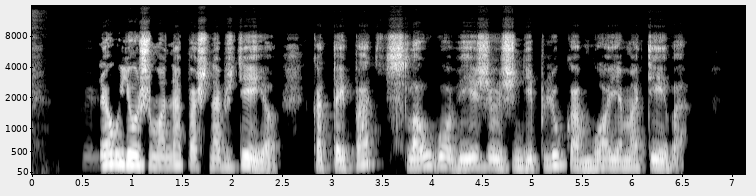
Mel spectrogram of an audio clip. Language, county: Lithuanian, Panevėžys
